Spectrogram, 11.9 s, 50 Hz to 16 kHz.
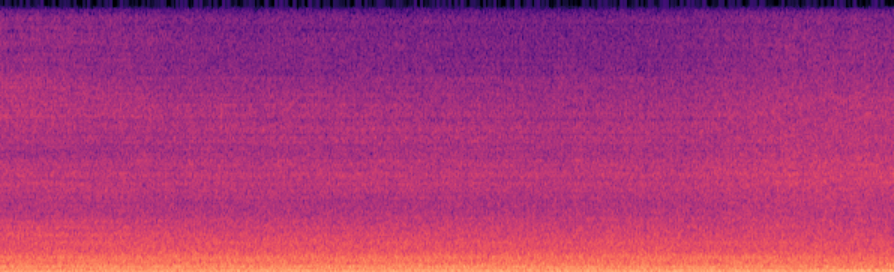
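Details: Classic V8 car with automatic transmission, started after sitting for years and a full fuel-system flush: loud, steady low rumble with an even beat, no knocks or misses, belts not squealing; only a minor vibration at start and a very slight tap. Normal idle.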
